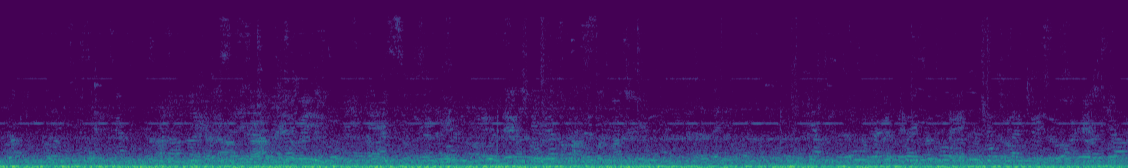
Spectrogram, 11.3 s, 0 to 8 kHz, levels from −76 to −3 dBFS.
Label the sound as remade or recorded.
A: recorded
